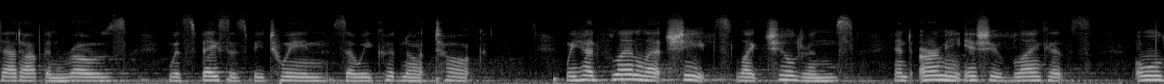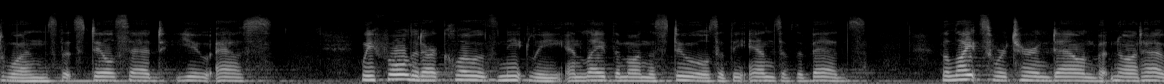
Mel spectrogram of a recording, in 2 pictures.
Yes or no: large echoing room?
yes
